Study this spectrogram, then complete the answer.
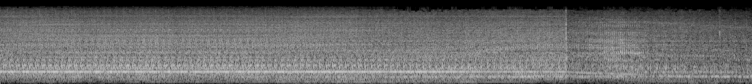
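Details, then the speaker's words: Jet 2x42 belt sander, second unit, newly set up with tables not yet squared: steady whir with light buzzing rattle nearly four times a second from the loose miter gauge vibrating. "vibration is the miter gauge there I already figured that out"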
